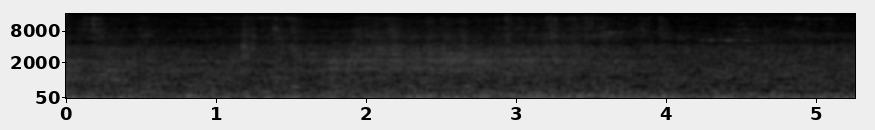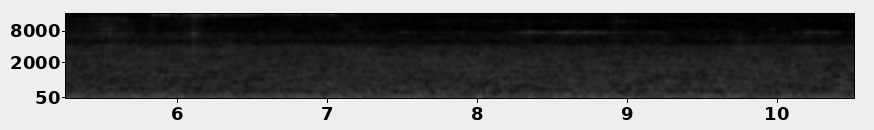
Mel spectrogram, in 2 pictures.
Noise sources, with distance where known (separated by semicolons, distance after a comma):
person or small group talking, far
